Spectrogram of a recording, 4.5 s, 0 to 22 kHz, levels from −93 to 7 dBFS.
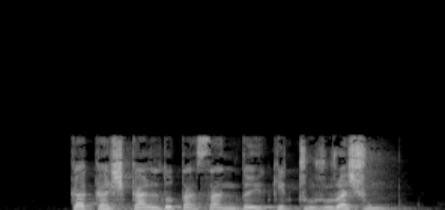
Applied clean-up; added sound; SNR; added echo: none; none; none; none.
